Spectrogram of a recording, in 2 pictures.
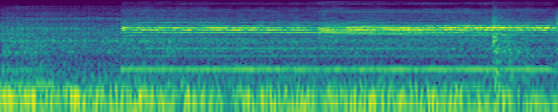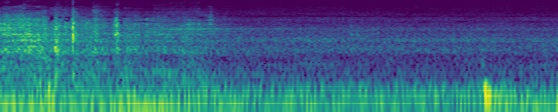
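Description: A vehicle horn held for about two seconds, one steady note that cuts off sharply. It is followed about three seconds in by a short clatter of knocks as a scooter tips over onto the asphalt, over low traffic rumble.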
